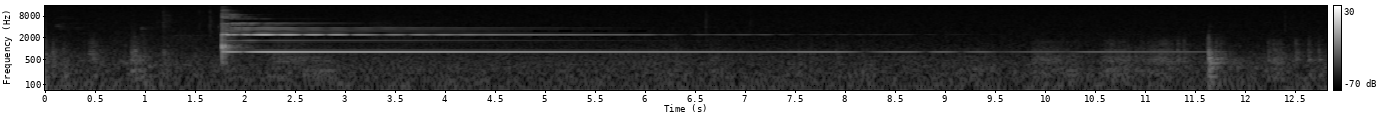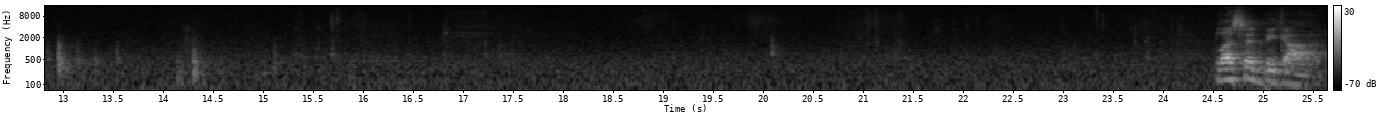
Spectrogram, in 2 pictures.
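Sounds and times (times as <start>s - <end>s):
church bell ringing before a Sunday morning church service: 1.8s - 11.6s
speech: 24.6s - 25.6s.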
